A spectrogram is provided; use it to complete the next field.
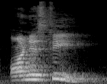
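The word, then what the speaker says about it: honesty: हमारा कॉन्सोनेंट है, लेकिन H जो है यहाँ पे साइलेंस है। हम लोग यहाँ पे इसको प्रोनाउंस कर रहे हैं ऑनेस्टी को, तो O का साउंड आ रहा है।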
